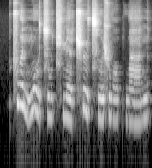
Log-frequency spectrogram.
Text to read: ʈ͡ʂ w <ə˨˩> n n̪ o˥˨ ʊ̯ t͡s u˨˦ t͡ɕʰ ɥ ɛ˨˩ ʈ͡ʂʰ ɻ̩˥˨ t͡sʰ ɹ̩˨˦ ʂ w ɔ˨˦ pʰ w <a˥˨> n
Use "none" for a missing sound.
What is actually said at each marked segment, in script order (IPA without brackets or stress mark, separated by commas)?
ə˥˨, a˨˦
